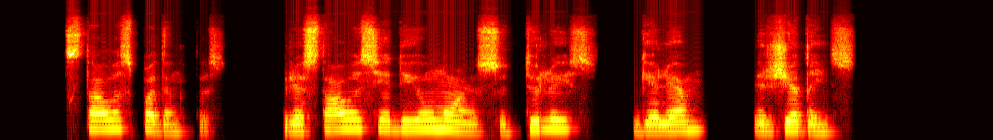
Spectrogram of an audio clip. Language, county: Lithuanian, Vilnius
